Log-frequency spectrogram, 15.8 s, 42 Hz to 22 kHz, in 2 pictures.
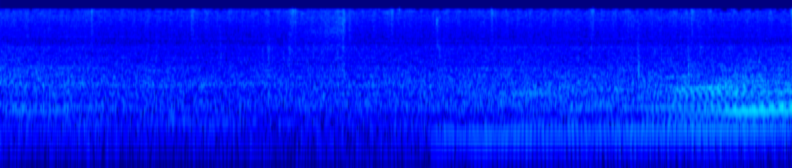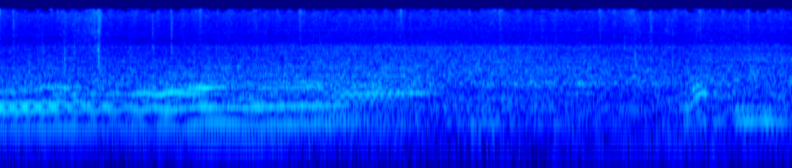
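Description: Porsche 911 Carrera S (997)'s 3.8-litre flat-six heard from inside the cabin on track: steady at first, then revs climbing slowly and getting louder for several seconds under acceleration, then easing off, with a quick brief rise in revs near the end.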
